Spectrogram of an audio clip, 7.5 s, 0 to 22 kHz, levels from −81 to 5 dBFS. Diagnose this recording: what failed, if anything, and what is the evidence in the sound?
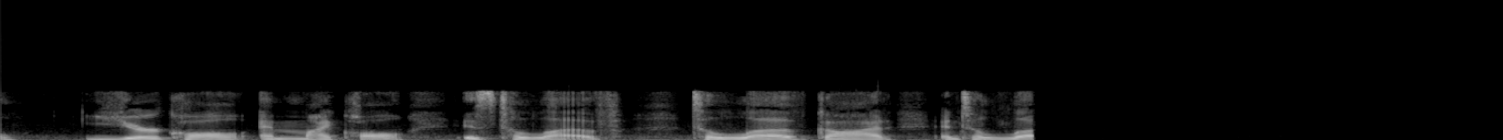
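Gain pumping runs through the whole speech clip. The gain swings by about 5 dB. The likely cause is input gain set too high, with a fast limiter pulling it down.

An audio dropout to a faint residue begins at 5.16 s, right after "and to", and lasts to the end. Only hiss remains, about 50 dB down. The signal was likely lost upstream while the rest of the chain stayed live.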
